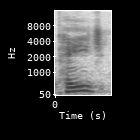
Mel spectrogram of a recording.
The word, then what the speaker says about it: phage: 이 영어 발음이 이제 페이지 약간 뭐 이런 식인데 편하게 파지라고 하겠습니다.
